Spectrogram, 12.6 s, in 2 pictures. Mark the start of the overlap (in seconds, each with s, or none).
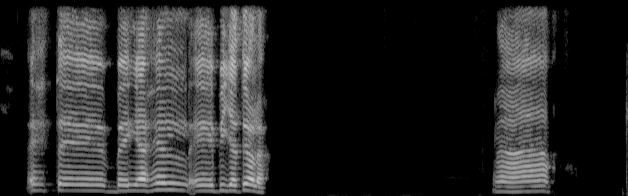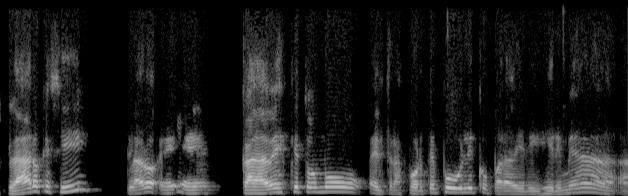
none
